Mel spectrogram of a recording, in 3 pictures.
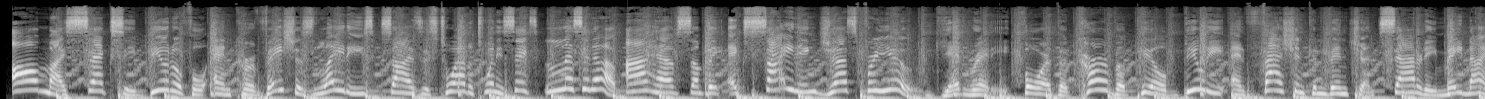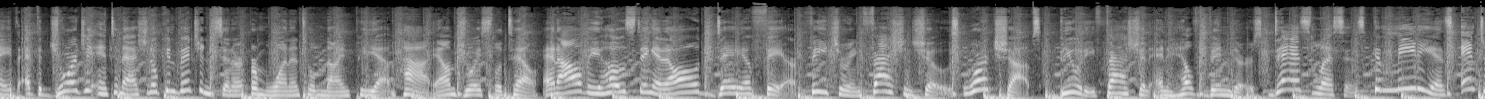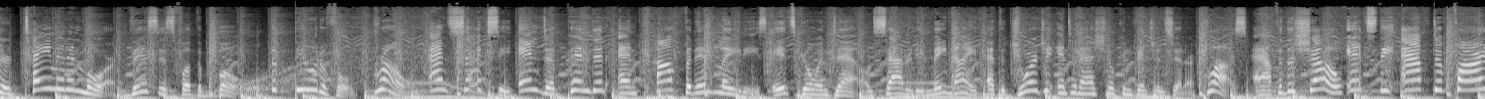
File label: Commercial; Curve Appeal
